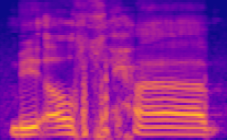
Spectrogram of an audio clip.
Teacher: بِأَصْحَابِ صاد ہے، اس کو پر کر کے پڑھنا ہے، بِأَصْحَابِ سین کر کے نہیں پڑھنا۔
